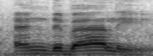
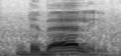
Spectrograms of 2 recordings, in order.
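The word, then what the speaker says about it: Ndebele: The way it is pronounced is given here. See, the letter E is kept in brackets, in parentheses. Do you know why? Because the pronunciation may be ignored. You may pronounce or you may ignore it. So finally it is pronounced as, it is sounded as Dibali.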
